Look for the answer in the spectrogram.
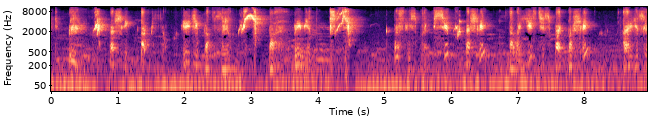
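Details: A pet talking parrot mimics speech in quick, high, scratchy bursts, with short phrases tumbling out and brief pauses between them.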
